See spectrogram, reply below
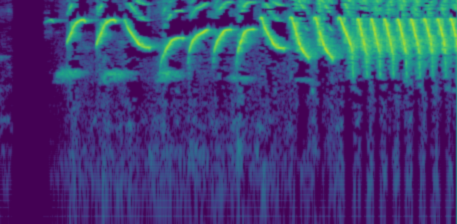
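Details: A Timbrado (Belgian) canary, recorded as song for training canaries, sings a run of high, slurred whistles that dip and rise, then breaks into a fast, steady trill of about a dozen even notes.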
